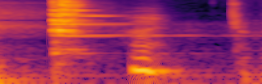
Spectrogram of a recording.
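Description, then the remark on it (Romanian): A bright glass clink rings out near the start, followed by a lower knock and a softer second clink, as two people tap wine glasses together in a toast. “Noroc, Irina. Iar?”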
